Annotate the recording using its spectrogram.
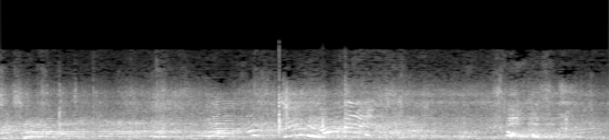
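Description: Echoing indoor ice-rink ambience during a youth hockey game: a steady wash of distant voices, with a few rising and falling shouts a couple of seconds in, and occasional light clacks of sticks on the ice.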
